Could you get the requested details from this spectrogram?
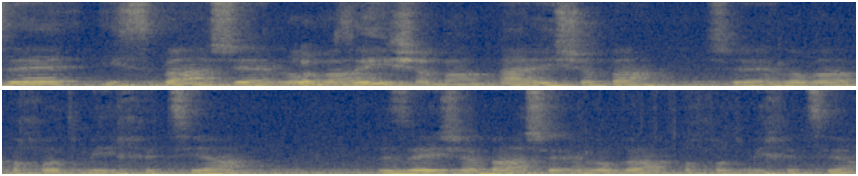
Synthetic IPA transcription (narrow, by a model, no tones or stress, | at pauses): ze | isbaʃeenlovaeiʃabaaiʃaba | ʃeenloɡapaχo̞tmiχet͡sija | vezeiʃ̬abaʃeenlo̞ɡapaχo̞tmiχet͡sija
